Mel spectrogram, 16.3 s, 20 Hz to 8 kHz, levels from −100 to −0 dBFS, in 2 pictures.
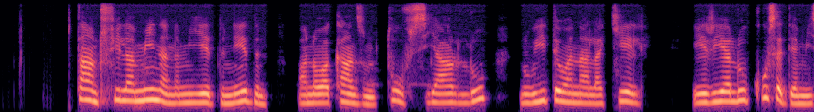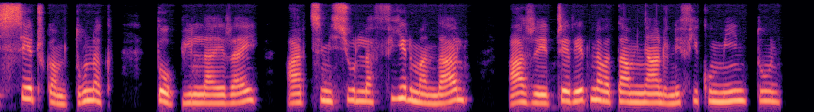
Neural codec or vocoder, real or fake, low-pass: none; real; 7.2 kHz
